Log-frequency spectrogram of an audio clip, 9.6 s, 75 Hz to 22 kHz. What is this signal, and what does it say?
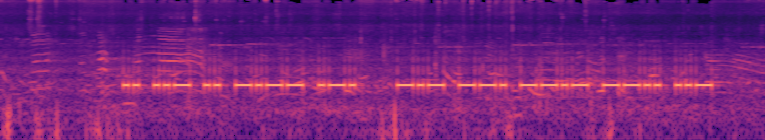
Morse code, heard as a keyed tone, hand-sent with a paddle, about 19 wpm, 700 Hz, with the noise of a residential street. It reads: IUIYR KGQZU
